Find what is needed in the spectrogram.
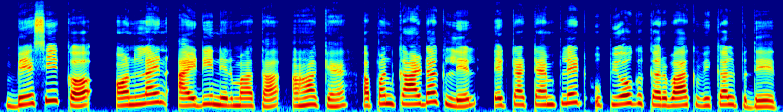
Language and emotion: Maithili, neutral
